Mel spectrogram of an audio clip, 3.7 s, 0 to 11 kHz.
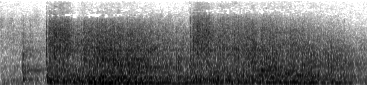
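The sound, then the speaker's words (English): Guns of the 74th Medium Regiment RA firing over open sights: a sudden heavy boom followed by a second blast, each rolling into a loud, continuous low rumble that fills the whole clip, with no voices. “And there you hear the 74th Medium Regiment RA firing over open sights smack into the pudding itself.”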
